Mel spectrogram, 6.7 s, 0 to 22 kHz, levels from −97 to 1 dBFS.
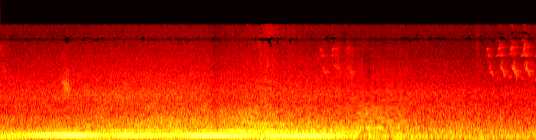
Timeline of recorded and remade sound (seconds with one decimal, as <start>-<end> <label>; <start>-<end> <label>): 0.0-4.2 recorded; 4.2-5.1 remade; 5.1-6.7 recorded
